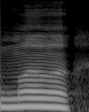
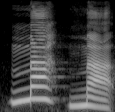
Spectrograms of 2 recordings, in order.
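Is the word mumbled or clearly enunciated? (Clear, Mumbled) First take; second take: Mumbled; Clear. First: The word is slurred into one mushy syllable. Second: The word has two clearly separated syllables. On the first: The speaker calls it wrong. "It wasn't like" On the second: The speaker calls it right. "It was literally so perfectly enunciated"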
